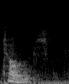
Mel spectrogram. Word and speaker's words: Tank: We arrived at a place called Tonks. It's spelt Tank, but they pronounced it Tonk.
